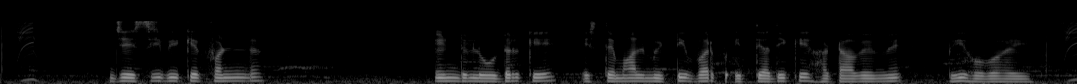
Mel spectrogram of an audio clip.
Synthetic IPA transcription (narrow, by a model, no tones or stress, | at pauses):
d͡ʒeːsibikefʰə̃ɳɖ | ɪ̃ɳɖloːɖəɾke | ɪst̪eːmaːlmɪʈːiʋəɾpʰɪt̪ːjaːd̪ikeɦɐʈaːʋemẽ | bʱiɦoʋəiː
